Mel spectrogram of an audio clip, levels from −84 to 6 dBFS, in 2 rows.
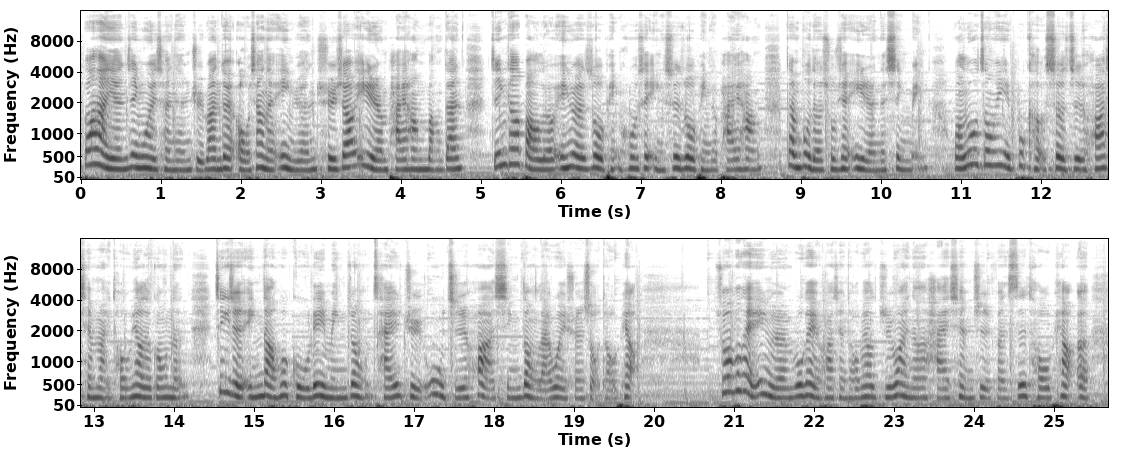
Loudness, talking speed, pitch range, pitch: -26 LUFS, 265 characters per minute, 215-250 Hz, 230 Hz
